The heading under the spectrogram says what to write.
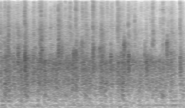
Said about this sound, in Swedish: Ja, hörni ni. Ja, en applåd kan de få, va, för att de kommer hit.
